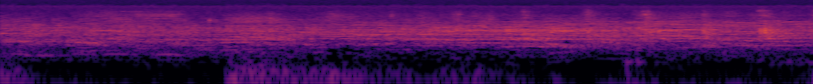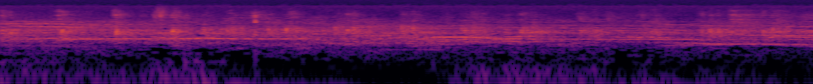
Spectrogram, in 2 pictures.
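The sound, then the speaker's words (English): Steady applause and crowd noise fill a sports venue as fans applaud Ridgeline's goalkeeper coming off in a substitution, a continuous wash of clapping and murmuring voices that holds at an even level throughout. “Garvert will come off to the applause of fans.”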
